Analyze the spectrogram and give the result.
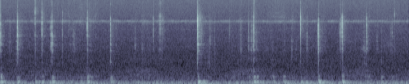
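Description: Long fingernails tap continuously on the frame of a tennis racket, ASMR-style, making crisp, clicky taps with short, dry decays. The taps sit over a low background rumble and a faint, steady high tone.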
